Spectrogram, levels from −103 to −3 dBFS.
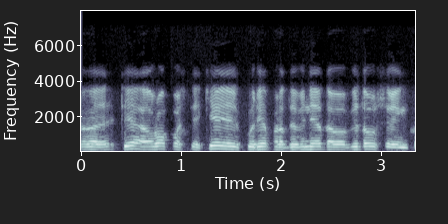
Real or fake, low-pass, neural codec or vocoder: real; 7.2 kHz; none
